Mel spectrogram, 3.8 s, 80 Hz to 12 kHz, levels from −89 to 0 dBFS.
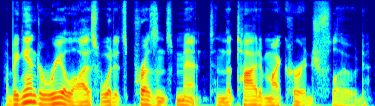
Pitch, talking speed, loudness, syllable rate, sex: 95 Hz, 240 wpm, -21 LUFS, 6.4 syllables/s, male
